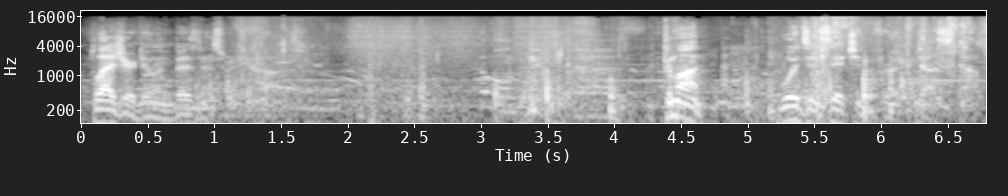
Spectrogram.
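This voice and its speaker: A deep, blunt CIA operative. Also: male voice, huge pitch swings, measured pace, heavy background noise, heavily acted. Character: hard-edged male CIA officer, blunt and confident.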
